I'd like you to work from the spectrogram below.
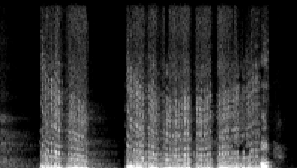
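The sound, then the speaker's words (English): A person growls and roars like a wild beast in two loud bursts, the second longer and rougher, ending in a rising snarl. “Your growling.”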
